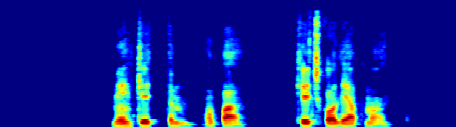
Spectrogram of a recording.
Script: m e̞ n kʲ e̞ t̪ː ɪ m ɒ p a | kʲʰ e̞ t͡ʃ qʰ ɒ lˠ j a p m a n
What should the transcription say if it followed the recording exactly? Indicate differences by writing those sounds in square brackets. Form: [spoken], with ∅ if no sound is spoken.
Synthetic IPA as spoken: m e̞ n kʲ e̞ t̪ː ɪ m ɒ p a | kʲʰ e̞ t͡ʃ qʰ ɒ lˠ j a p m a n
